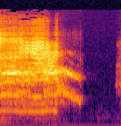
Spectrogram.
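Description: A baby's long, loud, high-pitched happy squeal, held steady and then dropping in pitch as it trails off about a second and a half in.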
